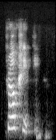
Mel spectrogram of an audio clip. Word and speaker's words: প্রকৃতি: তো আপনি কি করবেন? প্রকৃতি, প্রকৃতি, প্রকৃতি হবে না, কি হবে? প্রকৃতি। খুবই সূক্ষ্ম পার্থক্য, হ্যাঁ, এটা খুবই সূক্ষ্ম পার্থক্য।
